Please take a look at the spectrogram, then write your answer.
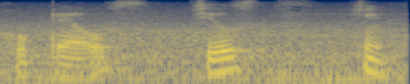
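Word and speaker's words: Rumpelstiltskin: A pronúncia aqui no Brasil, que vocês verão, é Rupels-Tilskin. Rupels-Tilskin.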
